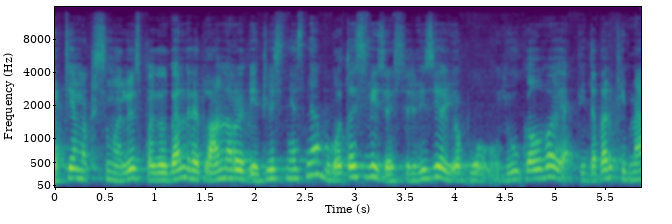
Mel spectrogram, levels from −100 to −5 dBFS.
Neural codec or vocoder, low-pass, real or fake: codec, 44.1 kHz, 3.4 kbps, Pupu-Codec; 14.4 kHz; fake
